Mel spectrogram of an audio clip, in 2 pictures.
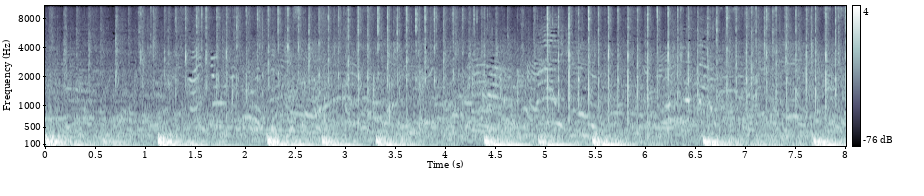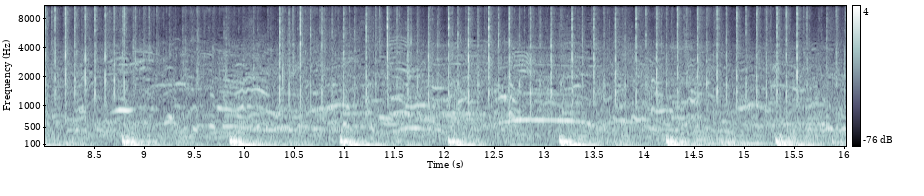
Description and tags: Marching band drumming in parade
A marching band in a parade drumming with lots of crowd noise
drum, marching-band, crowd, march, drums, parade, field-recording, marching, people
